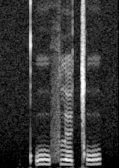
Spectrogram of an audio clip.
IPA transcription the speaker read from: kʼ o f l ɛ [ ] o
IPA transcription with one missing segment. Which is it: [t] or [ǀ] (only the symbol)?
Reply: ǀ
